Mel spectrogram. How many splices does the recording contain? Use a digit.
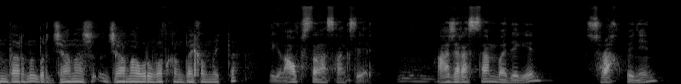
1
